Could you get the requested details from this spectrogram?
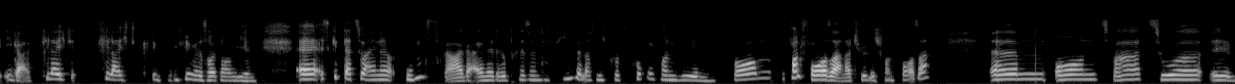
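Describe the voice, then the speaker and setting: A woman's voice: mid-range voice, warm tone, no room sound. A woman from the northern German coast co-hosting a podcast, chatty and full of hesitant fillers. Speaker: podcast co-host. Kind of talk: casual podcast discussion.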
